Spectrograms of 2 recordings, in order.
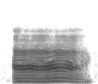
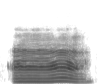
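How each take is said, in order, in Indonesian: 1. Hamzah kedua dilunakkan, berada di antara hentian dan vokal. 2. Hamzah kedua dilunakkan, berada di antara hentian dan vokal.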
